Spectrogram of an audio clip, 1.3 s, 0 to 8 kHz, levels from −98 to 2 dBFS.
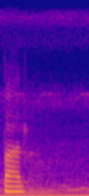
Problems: constant background noise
